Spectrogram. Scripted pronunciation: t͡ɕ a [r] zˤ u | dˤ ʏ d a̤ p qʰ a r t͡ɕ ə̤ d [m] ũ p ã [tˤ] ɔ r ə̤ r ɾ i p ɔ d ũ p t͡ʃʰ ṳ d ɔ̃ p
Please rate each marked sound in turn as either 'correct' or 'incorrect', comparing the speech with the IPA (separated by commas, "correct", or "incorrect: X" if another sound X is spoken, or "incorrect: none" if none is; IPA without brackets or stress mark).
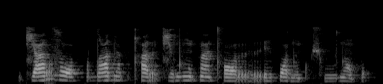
correct, incorrect: ŋ, incorrect: tʰ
